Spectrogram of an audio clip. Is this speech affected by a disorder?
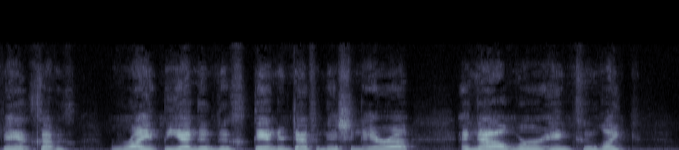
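Yes: cleft lip and palate.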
